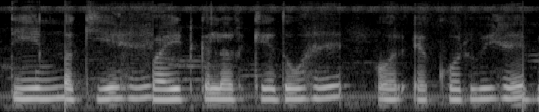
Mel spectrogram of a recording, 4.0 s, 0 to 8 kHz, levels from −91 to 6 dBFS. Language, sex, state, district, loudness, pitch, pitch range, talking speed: Hindi, female, Chhattisgarh, Balrampur, -33 LUFS, 250 Hz, 245-260 Hz, 190 wpm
